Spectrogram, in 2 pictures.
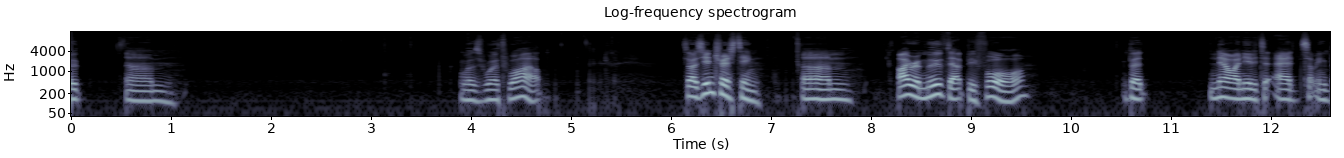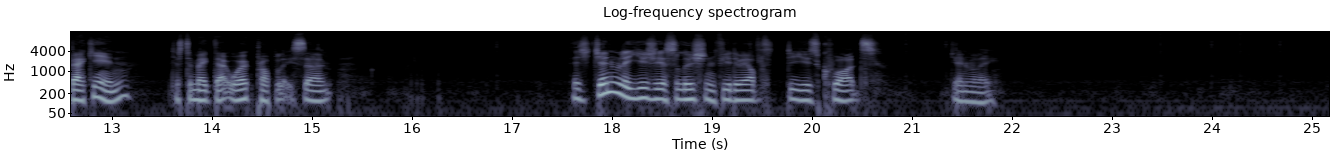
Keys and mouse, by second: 0.9-3.0 drag, 3.2 middle click, 6.4-6.8 middle drag, 8.4 middle drag, 10.3-11.2 middle drag, 16.7-17.8 middle drag, 18.3-20.8 middle drag, 21.3-23.3 middle drag, 24.5 middle click.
